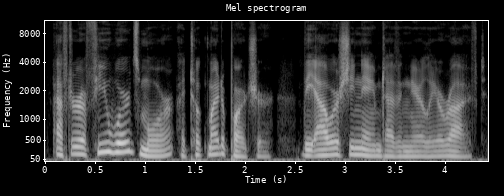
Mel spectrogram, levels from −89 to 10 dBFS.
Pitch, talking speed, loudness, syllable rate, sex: 140 Hz, 215 wpm, -17 LUFS, 6.4 syllables/s, male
